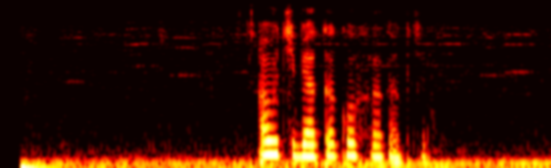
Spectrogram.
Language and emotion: Russian, neutral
